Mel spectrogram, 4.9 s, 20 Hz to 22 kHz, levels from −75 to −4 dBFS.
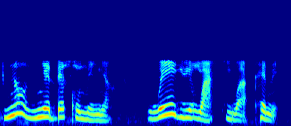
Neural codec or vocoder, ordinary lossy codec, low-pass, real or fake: codec, 16 kHz, 2 kbps, FreqCodec, larger model; none; 3.6 kHz; fake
